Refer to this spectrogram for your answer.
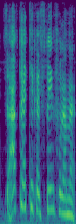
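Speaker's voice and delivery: ordinary talk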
